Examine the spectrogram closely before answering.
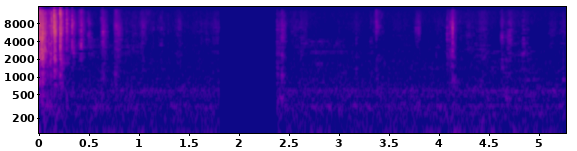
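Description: Glossy trading cards shuffle and slide against each other in hands.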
